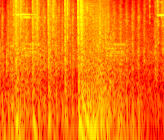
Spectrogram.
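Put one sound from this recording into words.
A sniper rifle fires with a loud, sharp boom.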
